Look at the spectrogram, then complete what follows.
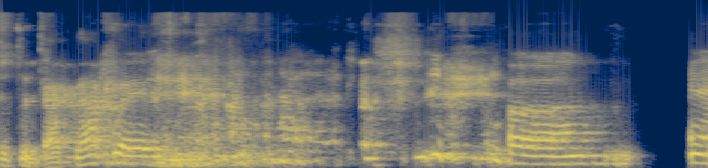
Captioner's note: laughter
